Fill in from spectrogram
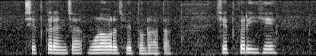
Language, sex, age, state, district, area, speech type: Marathi, male, 18-30, Maharashtra, Nanded, rural, spontaneous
